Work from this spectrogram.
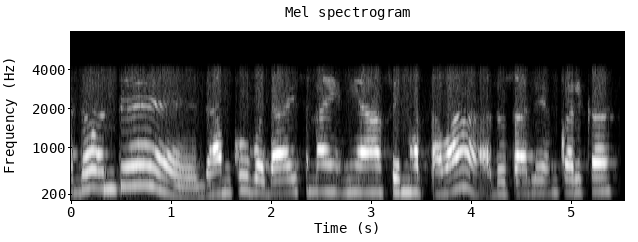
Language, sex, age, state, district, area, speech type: Santali, female, 45-60, West Bengal, Birbhum, rural, conversation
